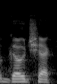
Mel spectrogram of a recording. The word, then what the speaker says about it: Gojowczyk: Go, go check from Germany. Check boy, boy, that's a that's a very Go D- the J O are silent.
